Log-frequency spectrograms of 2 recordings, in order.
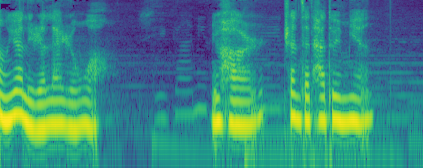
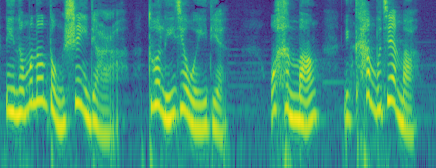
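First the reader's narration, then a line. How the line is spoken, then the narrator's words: Shouting. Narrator (Chinese): 他朝着女孩大喊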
